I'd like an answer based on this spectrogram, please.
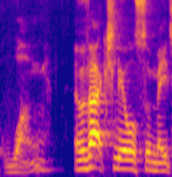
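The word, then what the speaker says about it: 王: Now you've definitely met someone called Wong. You might not thought about it because their names might have been Wong instead. That is if they're from the south, say Hong Kong or just Canton in general. If they're Cantonese simply, then it would be Wong.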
